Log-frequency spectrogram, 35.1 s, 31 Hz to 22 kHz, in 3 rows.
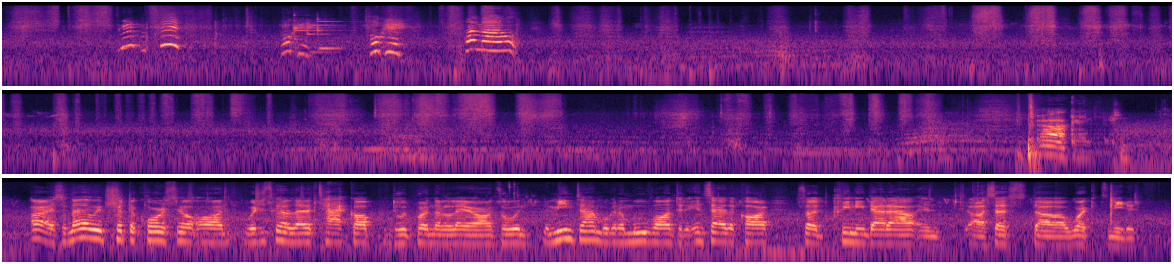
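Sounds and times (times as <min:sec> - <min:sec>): gloved hand rubbing metal: 0:18.1 - 0:21.8.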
